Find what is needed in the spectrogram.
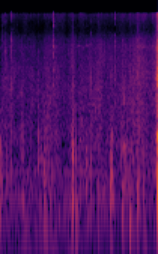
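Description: A small pony's hooves and a man's booted footsteps walking on a dirt track, an uneven patter of soft knocks and scuffs coming up close.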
